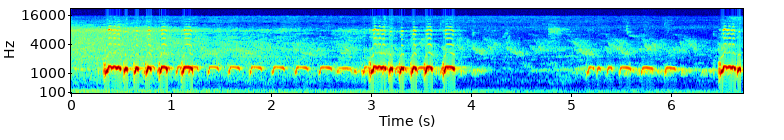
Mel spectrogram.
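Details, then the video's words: Local zebra dove in lively song: a stuttered run of short cooing notes opens each phrase, trailing into softer repeated coos at steady pitch; phrases return about every two to three seconds over a quiet low hum. "suara perkutut lokal gacor"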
